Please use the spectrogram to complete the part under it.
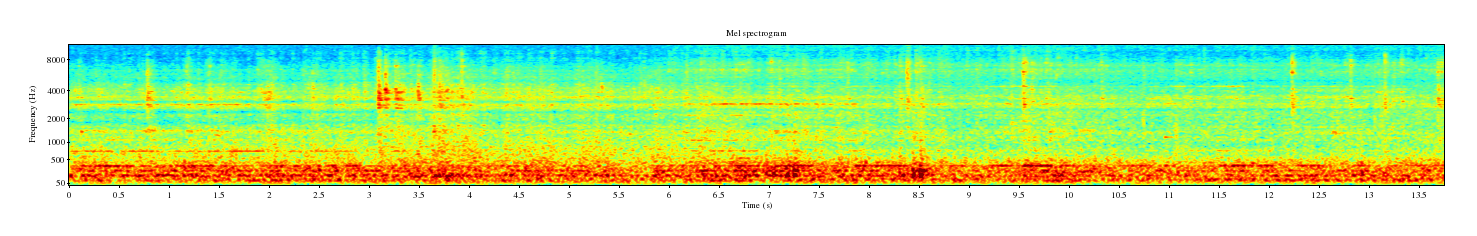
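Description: A car's engine rumbles steadily from inside as it drives.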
